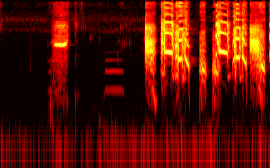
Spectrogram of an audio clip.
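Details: Grey francolin, locally called teetar, from Dera Ghazi Khan, Pakistan: after a brief squeak and near silence, a burst of loud, harsh, rapidly repeated grating notes fills the final second.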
